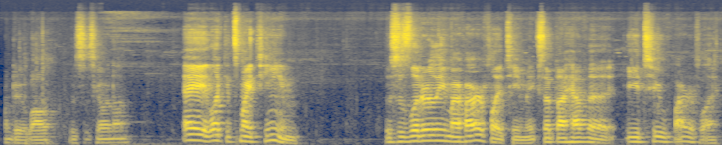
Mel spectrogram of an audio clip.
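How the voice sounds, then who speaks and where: A man's voice: medium pitch, lively intonation, fairly quick, a little mellow. A man streaming a video game, giving informal commentary and muttering asides to himself as he plays. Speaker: gaming streamer. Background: game music.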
